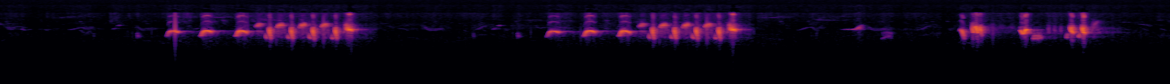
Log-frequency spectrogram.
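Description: A songbird singing: two matching phrases, each three separate notes that speed into a quick run of notes, then a few shorter notes near the end.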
